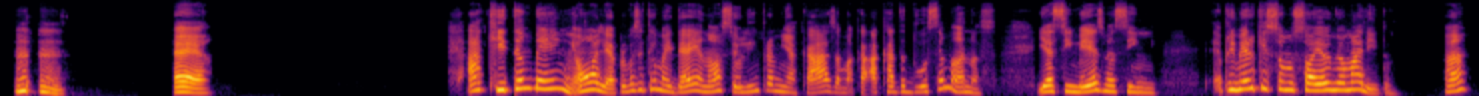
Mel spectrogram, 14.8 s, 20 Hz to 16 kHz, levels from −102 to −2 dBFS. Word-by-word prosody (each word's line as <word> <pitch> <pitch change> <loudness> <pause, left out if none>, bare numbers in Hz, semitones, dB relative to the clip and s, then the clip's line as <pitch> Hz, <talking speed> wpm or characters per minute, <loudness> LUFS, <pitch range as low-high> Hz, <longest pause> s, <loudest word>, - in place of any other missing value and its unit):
mm-mm. 200 - +1 1.1
É. 190 -4 +7 2.6
Aqui 275 +2 +3
também. 320 - +1
Olha, 240 - +3
para 205 - -7
você 250 +5 -7
ter 300 - -8
uma 265 -6 -3
ideia 215 +5 -2
nossa, 225 +2 -5
eu - - -5
limpo 210 +6 -9
para 245 -1 -8
minha 195 -6 -9
casa 180 +5 -4
uma 170 - -14
a - - -5
cada 200 0 -8
2 200 +2 -8
semanas, 195 - -7 0.4
e 210 - +2
assim 220 0 +1
mesmo 225 +5 +2
assim. 200 -5 -7 0.6
Eh, - - -13
primeiro 290 +4 +3
que 330 0 -1
somos 285 -3 -2
só 260 -2 +6
eu 255 +1 +5
e - - +1
meu 270 0 +1
marido 210 - -3 0.5
hã? 230 +8 -1
225 Hz, 140 wpm, -24 LUFS, 195-275 Hz, 2.6 s, É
